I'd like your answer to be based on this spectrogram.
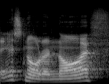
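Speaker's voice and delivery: put-on slow, drawled Australian accent. About to use a knife, speaker quotes Crocodile Dundee: Crocodile Dundee Australian accent. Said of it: "How's my Australian accent?".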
